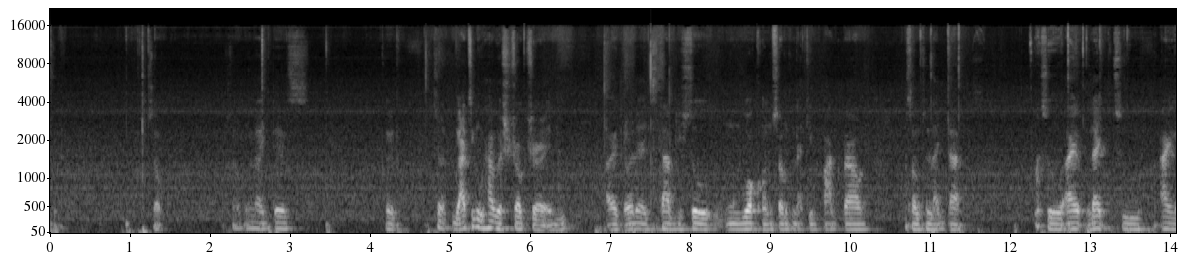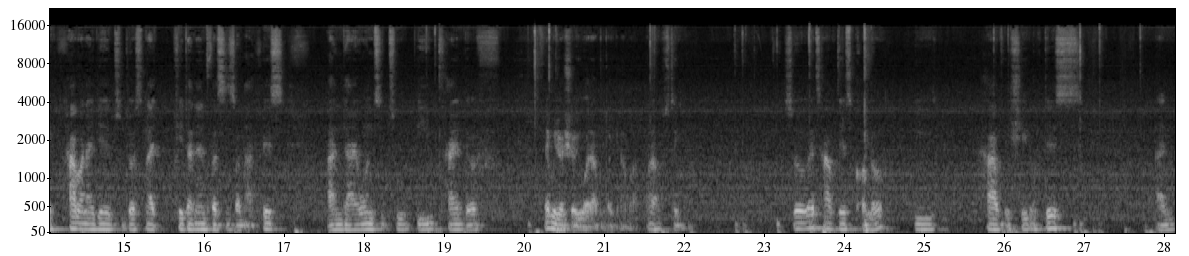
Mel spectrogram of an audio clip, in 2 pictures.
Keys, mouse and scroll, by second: 11.6 ctrl+-, 12.0-12.8 scroll, 13.0 ctrl+=, 13.1 ctrl+=, 13.6-14.0 scroll up 1, 14.0-14.4 scroll, 14.4-14.8 scroll down 1, 17.0 right click, 23.6 scroll up 1, 25.1 i.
